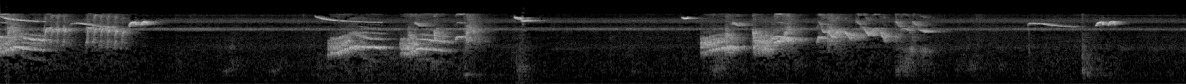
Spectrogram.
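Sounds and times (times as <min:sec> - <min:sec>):
orange-headed thrush singing varied whistles and twittering: 0:00.0 - 0:01.6, 0:03.2 - 0:05.5, 0:06.8 - 0:09.5, 0:10.3 - 0:11.4.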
